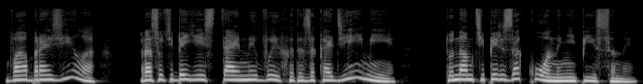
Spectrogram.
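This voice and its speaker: A woman's voice: mid-range voice, expressive, moderate pace, warm tone, slightly rough, no echo, clean studio sound. A woman voicing a grumpy, sarcastic male cat guardian who hisses and scolds. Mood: scolding. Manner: hissing, scolding.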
